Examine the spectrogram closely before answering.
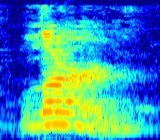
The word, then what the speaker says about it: learn: what do we wonder the letters e a r in learn are standing for the er sound kind of like they did in our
